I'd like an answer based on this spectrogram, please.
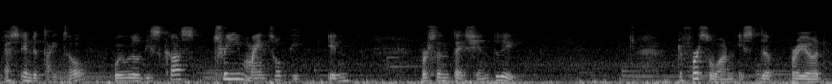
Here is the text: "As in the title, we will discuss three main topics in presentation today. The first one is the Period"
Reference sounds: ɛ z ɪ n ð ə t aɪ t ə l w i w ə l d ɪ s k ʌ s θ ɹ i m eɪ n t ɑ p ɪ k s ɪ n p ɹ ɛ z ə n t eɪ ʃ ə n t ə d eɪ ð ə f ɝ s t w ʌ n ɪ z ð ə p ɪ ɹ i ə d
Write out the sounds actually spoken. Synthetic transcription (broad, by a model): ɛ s ɪ n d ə t aɪ t ə l w i w ə l d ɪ s k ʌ s t ɹ i m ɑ n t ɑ p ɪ k ɪ n p ɹ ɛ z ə n t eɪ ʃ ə n t ə d eɪ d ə f ɝ s t w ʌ n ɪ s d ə p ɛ ɹ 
